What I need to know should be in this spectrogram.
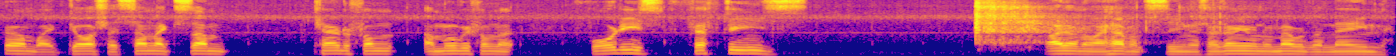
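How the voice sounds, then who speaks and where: A man's voice: fairly low pitch, little pitch movement, unhurried, long pauses, mellow. A man giving casual gameplay commentary, rambling and thinking aloud as he plays. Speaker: gamer narrating his own play. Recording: noisy game audio behind voice.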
